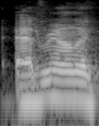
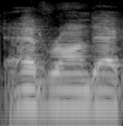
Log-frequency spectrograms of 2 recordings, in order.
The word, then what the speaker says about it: Adirondack: green toad looking people adrionic mountains ad rondack adirondack mountain sorry nerds sorry i mispronounced it don't eat me alive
